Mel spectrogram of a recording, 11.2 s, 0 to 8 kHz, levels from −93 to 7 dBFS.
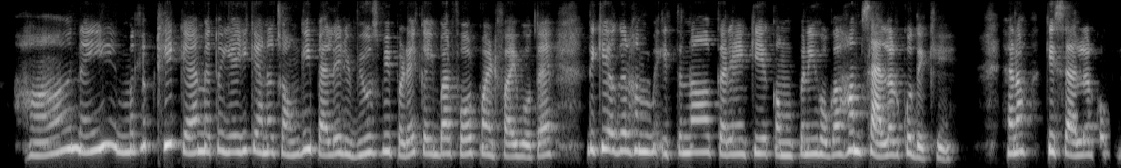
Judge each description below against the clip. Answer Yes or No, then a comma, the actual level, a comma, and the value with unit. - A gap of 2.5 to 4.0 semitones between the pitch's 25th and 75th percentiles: Yes, average, 3.5 semitones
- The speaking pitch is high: Yes, very high, 275 Hz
